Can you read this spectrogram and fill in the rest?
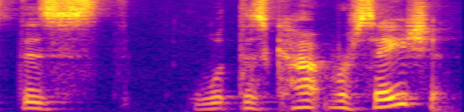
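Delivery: usual speaking voice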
